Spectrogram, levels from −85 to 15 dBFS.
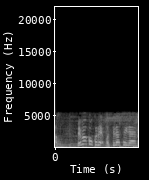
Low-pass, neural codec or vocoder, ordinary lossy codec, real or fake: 5.4 kHz; none; none; real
